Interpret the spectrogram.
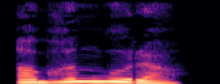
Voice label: "ಅಭಂಗುರ", Kannada

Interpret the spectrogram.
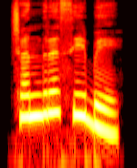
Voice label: "ಚಂದ್ರಸೀಬೆ", Kannada

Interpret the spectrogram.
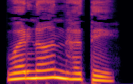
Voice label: "ವರ್ಣಾಂಧತೆ", Kannada

